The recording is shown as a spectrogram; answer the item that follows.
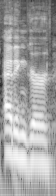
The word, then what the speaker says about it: Edinger: My father had always pronounced the name Edinger, as it is of Germanic origin, and I'd always just pronounced it Edinger to go against that, just to be different. It is traditionally pronounced Edinger.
